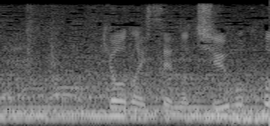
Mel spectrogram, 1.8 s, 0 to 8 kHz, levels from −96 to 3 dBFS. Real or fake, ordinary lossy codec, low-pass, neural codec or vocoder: real; none; 7.2 kHz; none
